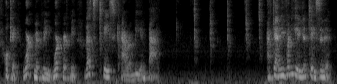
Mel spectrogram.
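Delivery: plain reading voice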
